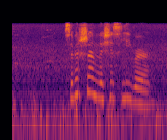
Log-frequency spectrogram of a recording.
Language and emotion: Russian, positive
